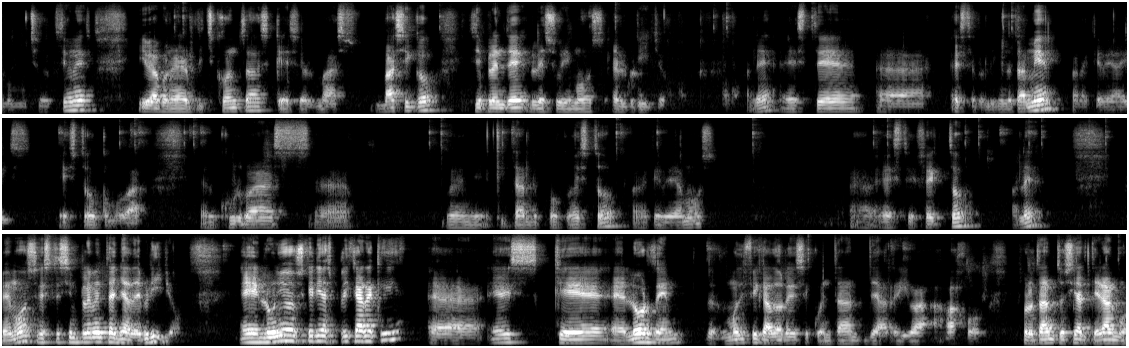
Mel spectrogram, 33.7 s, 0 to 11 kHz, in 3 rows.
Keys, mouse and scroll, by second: 4.3-7.1 drag, 12.4 click, 15.5-19.9 drag, 30.4 click, 33.5 click.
